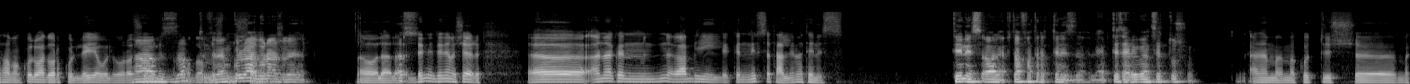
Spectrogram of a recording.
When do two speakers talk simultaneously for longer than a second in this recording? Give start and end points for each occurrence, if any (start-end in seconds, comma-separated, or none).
1.3-2.8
